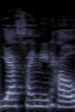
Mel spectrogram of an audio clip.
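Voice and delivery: ordinary talk, nothing marked

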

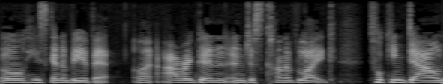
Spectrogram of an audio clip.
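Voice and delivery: ordinary delivery

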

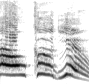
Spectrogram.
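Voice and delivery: very high, shrill, very loud yell, long "you". Reading a picture book aloud, a kitty character yelling at a friend: yelling. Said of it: "And then Kitty yells".

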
